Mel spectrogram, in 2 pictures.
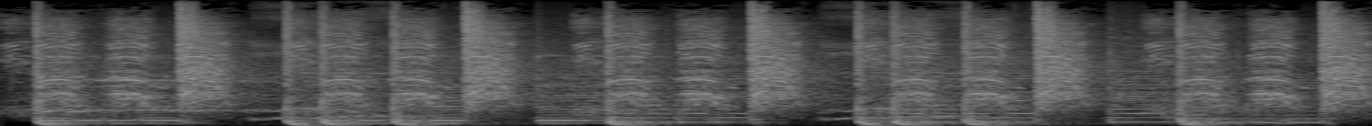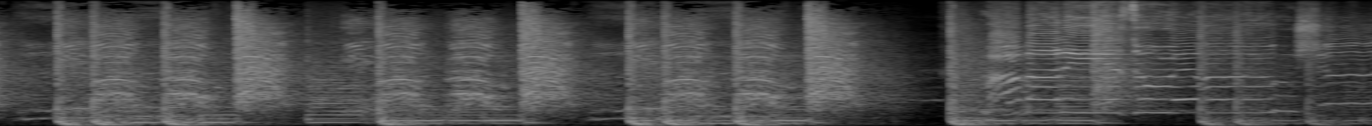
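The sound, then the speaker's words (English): A large protest crowd chants "We Won't Go Back" loudly in a steady, repeating rhythm, voices shouting together in punchy bursts; near the end the sound shifts to a brighter, more tonal texture. “It was one of those things where I was like fumbling really quickly to set up my recording gear, put down the drum samples, and then sample the audio of the protest.”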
